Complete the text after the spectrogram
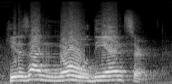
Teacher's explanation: If I'm telling someone, I would say, he does not know the answer. I'm adding a rising tone.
